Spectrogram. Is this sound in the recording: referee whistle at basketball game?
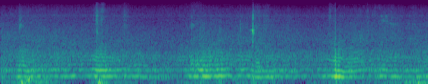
no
